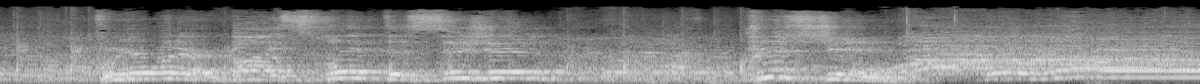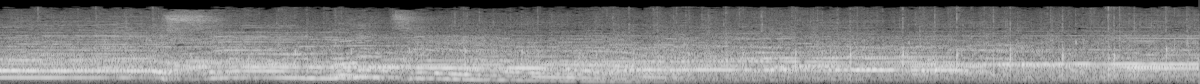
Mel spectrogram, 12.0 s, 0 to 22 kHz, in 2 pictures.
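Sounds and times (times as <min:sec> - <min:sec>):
crowd cheering: 0:04.4 - 0:12.0.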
